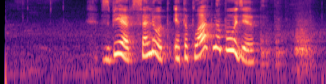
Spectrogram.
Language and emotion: Russian, positive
